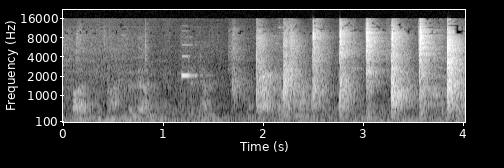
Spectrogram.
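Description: A run of sharp hand claps, about four a second, growing louder over the last two seconds, with a short high beep just before them.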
